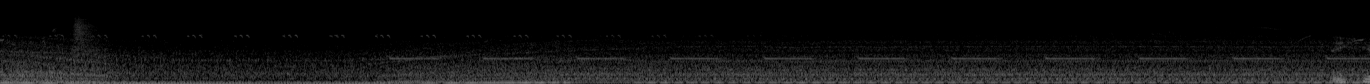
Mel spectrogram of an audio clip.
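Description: A truck engine rumbles steadily.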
